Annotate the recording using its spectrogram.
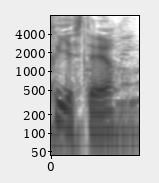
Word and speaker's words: Riester: On dit Franck Riester.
